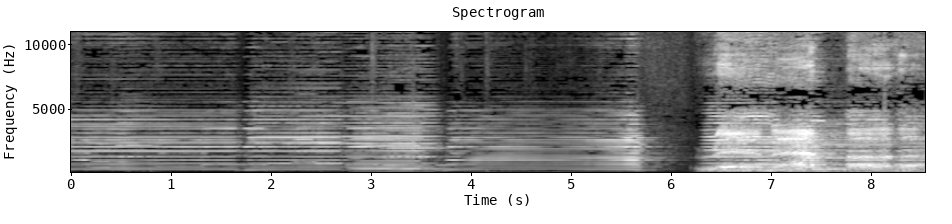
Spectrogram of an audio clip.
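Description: Song intro on a reed instrument such as an accordion, playing slow held chords that change every second or two. About six seconds in, a short gap is followed by a much louder, fuller entry of wavering, vibrato-laden parts.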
